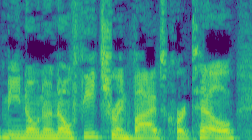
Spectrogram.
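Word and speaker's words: Vybz Kartel: no no no featuring vibes cartel my apologies earlier i did say his name was vibs cartel that's what i pronounced it wrong so i i guess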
